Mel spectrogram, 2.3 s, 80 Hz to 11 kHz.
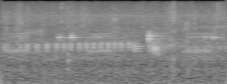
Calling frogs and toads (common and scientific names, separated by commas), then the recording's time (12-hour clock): Bischoff's tree frog (Boana bischoffi), Scinax perereca, Cochran's lime tree frog (Sphaenorhynchus surdus)
10:00pm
